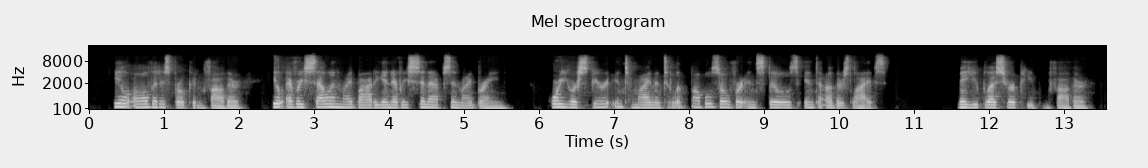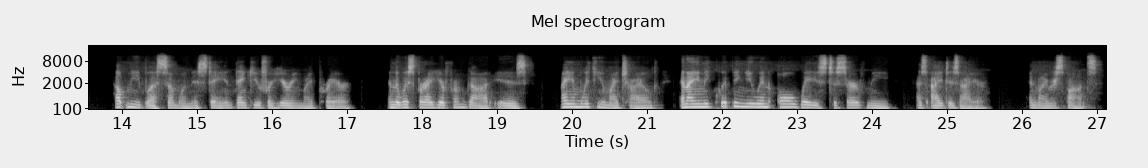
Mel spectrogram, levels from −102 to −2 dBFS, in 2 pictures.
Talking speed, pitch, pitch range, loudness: 180 wpm, 160 Hz, 135-180 Hz, -28 LUFS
